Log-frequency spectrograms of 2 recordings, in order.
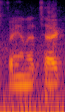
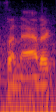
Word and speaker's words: Fanatec: Thing I find funny is that everybody says Fanatec, but apparently it's supposed to be pronounced fanatic, which is a word with negative connotation.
